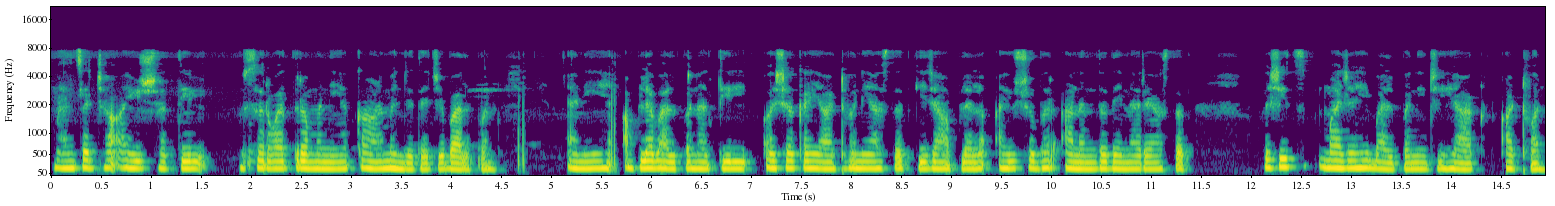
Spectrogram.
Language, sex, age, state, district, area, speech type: Marathi, female, 18-30, Maharashtra, Ahmednagar, urban, spontaneous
